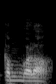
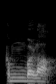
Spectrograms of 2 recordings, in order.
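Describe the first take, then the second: The two takes are said the same way.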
